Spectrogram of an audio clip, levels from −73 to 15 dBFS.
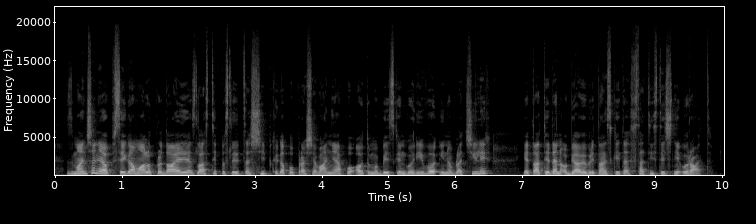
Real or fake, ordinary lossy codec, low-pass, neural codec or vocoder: real; none; 19.8 kHz; none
